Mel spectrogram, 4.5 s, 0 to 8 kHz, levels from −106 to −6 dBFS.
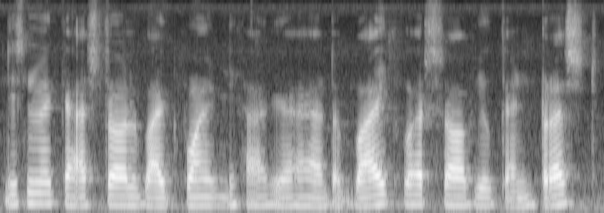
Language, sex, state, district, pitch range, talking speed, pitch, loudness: Hindi, male, Jharkhand, Palamu, 120-135 Hz, 185 wpm, 125 Hz, -18 LUFS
